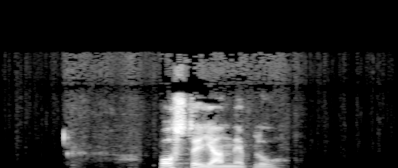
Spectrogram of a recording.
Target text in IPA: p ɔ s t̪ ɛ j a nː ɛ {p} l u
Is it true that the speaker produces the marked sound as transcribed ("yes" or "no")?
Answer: yes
